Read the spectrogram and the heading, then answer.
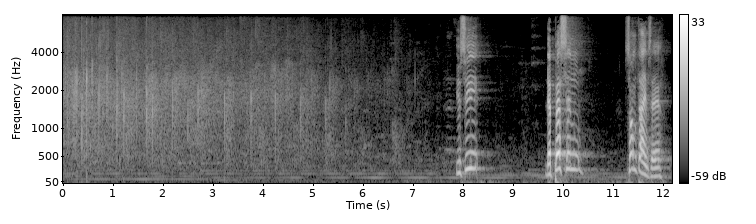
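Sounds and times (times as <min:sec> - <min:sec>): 
audience clapping: 0:00.0 - 0:07.3
speech: 0:07.9 - 0:08.4, 0:09.7 - 0:10.5, 0:11.3 - 0:12.1.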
